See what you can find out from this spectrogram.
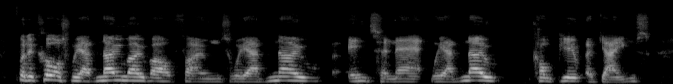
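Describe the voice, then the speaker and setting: Dry and close with no echo, a man's high-pitched voice carries an East Midlands accent. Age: 60s. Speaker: podcast host, guest on show. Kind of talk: casual chat.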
